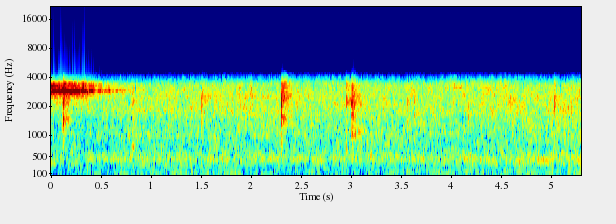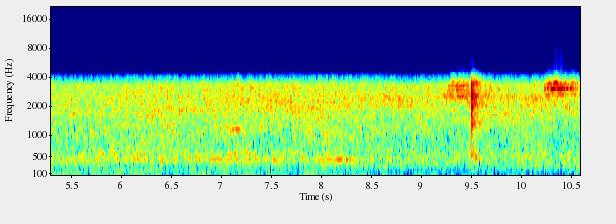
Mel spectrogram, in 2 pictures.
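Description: Spoon stirring a thick sweet wheat paste in a glass bowl, with a few sharp clicks of the spoon against the glass: two close together a couple of seconds in and a louder one near the end, over a faint steady background hum.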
